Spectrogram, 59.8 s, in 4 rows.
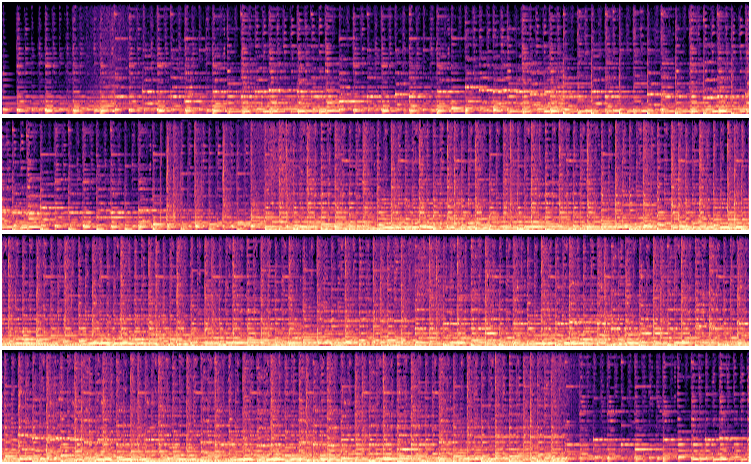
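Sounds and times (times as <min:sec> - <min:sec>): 
upbeat ukulele: 0:00.0 - 0:59.7.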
